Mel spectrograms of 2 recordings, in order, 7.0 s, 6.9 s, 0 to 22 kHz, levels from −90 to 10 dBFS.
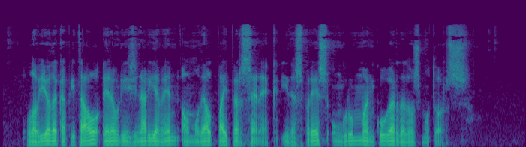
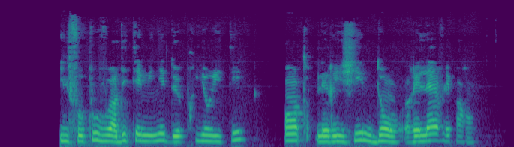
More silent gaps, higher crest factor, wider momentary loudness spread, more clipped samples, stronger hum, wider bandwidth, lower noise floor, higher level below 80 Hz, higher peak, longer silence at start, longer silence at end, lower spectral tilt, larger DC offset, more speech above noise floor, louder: neither; about the same, 20 dB vs 16 dB; first, 12 LU vs 9 LU; neither; neither; second, 11.5 kHz vs 15 kHz; second, -69 dBFS vs under -90 dBFS; first, -42 dBFS vs -60 dBFS; about the same, -6 dBFS vs -6 dBFS; second, 0.35 s vs 0.8 s; first, 0.8 s vs 0.55 s; about the same, -6 dB/octave vs -6 dB/octave; neither; second, 43 dB vs over 69 dB; second, -26 LUFS vs -22 LUFS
